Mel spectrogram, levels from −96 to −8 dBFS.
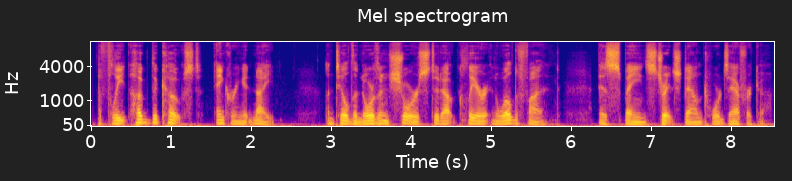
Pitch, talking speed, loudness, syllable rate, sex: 90 Hz, 170 wpm, -18 LUFS, 5.0 syllables/s, male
